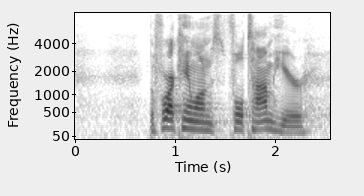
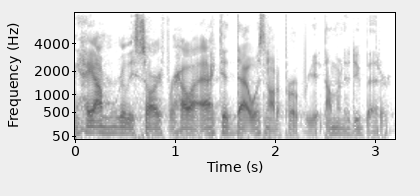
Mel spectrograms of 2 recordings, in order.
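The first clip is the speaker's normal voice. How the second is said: low, fading to near silence; soft apology; 6 semitones lower, 9 dB quieter than usual. Retold or imitated. Pastor showing the congregation how to apologize quietly. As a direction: humbly say sorry, quieter and quieter. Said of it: "the grace of God is in saying".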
